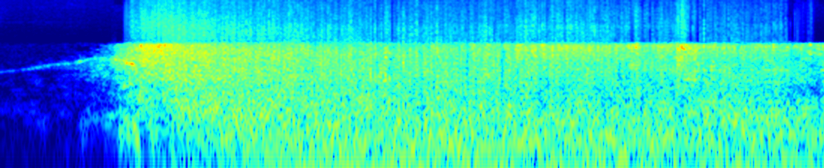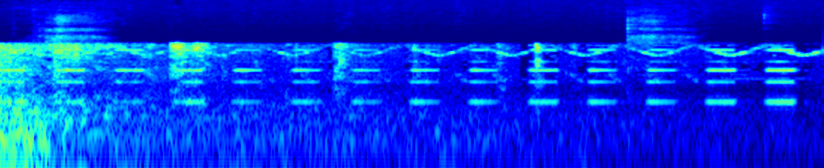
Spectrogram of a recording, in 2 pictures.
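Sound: missile strike explosion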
